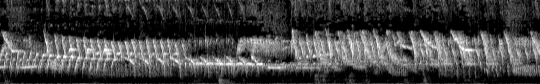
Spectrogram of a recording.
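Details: A canary pours out an unbroken stream of very high, dense trills, loud and steady throughout, with a sudden change of phrase about halfway.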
